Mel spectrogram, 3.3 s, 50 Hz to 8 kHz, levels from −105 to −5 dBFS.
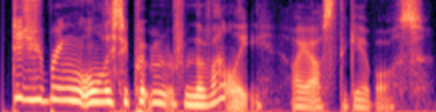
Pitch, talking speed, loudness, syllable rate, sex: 225 Hz, 255 wpm, -17 LUFS, 6.1 syllables/s, female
